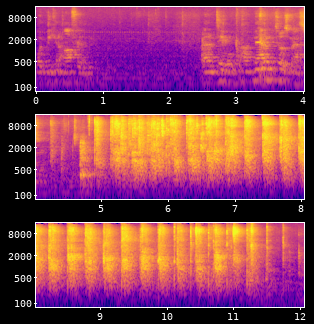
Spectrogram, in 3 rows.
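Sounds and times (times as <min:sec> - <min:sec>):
audience applauding: 0:04.8 - 0:11.6.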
